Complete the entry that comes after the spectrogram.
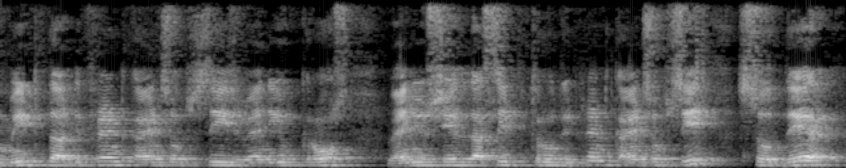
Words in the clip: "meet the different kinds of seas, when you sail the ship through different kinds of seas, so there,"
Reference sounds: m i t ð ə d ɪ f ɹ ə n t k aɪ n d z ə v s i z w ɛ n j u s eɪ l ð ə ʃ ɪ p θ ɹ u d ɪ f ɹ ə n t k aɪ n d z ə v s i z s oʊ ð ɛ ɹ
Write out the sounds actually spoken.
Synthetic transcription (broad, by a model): m i t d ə d ɪ f ɹ ə n t k aɪ n d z ə v s i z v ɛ n j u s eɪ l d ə s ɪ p t ɹ u d ɪ f ɹ ə n t k aɪ n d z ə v s i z s oʊ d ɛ ɹ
